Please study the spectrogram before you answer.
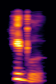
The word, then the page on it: higgle: Indian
